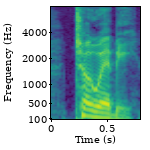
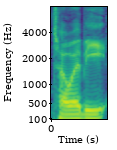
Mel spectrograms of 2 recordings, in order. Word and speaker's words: Toebbe: Diana tobby now it's it's spelled tobby t o e BB e but I think it's German so it's probably but no one knows in fact pretty much everybody called toab on the planet cuz yes I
